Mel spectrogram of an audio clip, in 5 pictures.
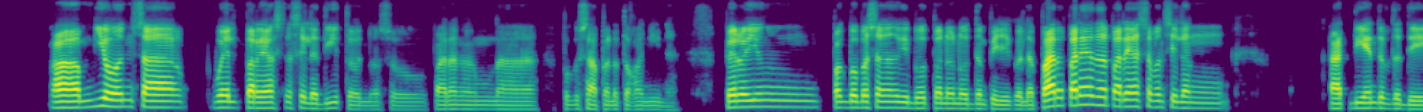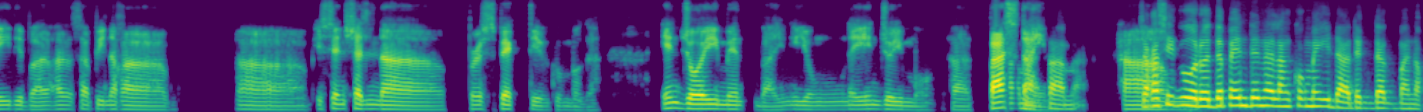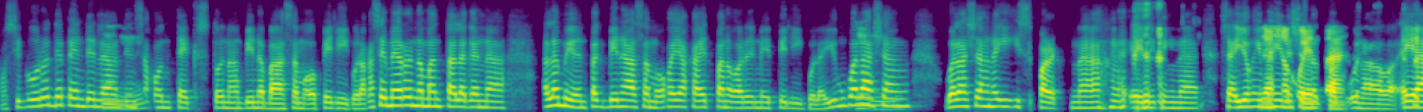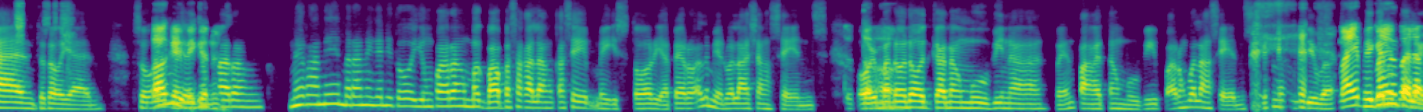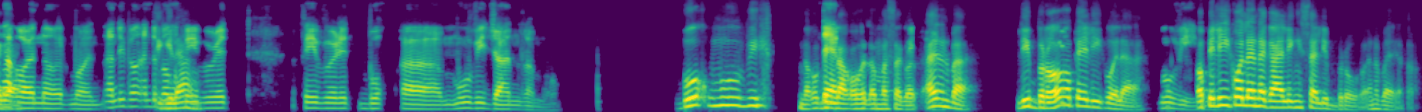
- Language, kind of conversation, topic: Filipino, unstructured, Mas gusto mo bang magbasa ng libro o manood ng pelikula?
- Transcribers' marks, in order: tapping; laugh; laugh; laugh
